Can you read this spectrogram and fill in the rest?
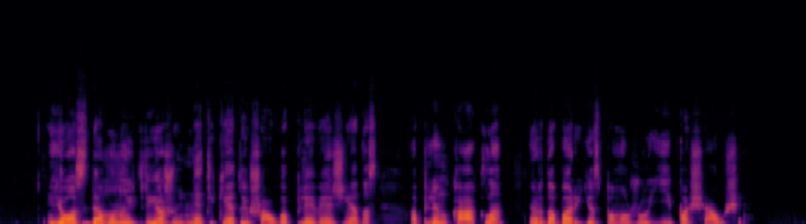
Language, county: Lithuanian, Utena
